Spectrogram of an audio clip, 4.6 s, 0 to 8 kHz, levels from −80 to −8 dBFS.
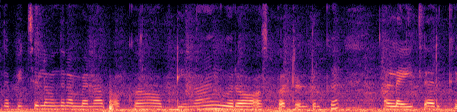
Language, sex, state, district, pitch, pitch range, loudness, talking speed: Tamil, female, Tamil Nadu, Namakkal, 210 Hz, 205-220 Hz, -20 LUFS, 170 wpm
